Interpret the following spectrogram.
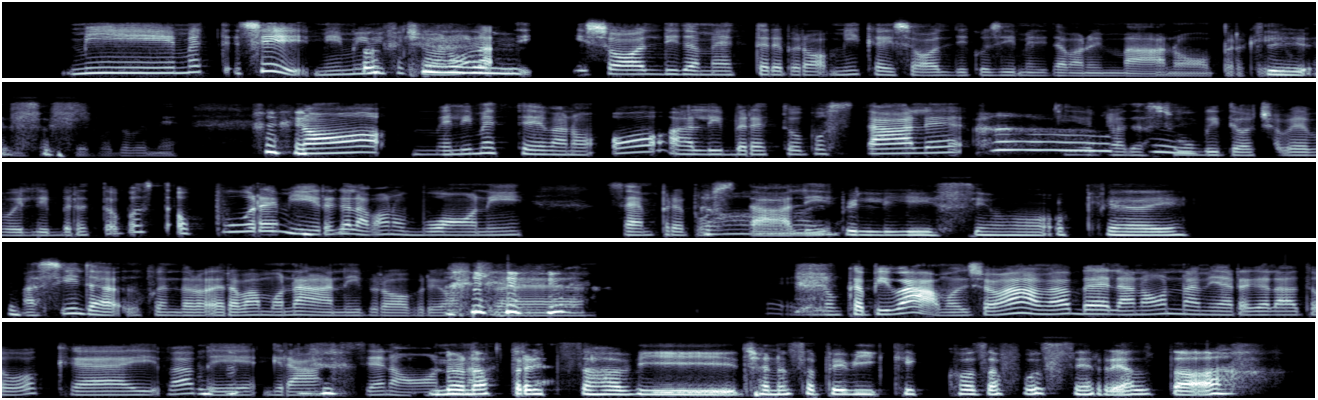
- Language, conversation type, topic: Italian, unstructured, Perché molte persone trovano difficile risparmiare denaro?
- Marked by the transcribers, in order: other background noise; chuckle; laugh; "dicevamo" said as "diciavam"; chuckle; "cioè" said as "ceh"; "cioè" said as "ceh"; laughing while speaking: "realtà"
